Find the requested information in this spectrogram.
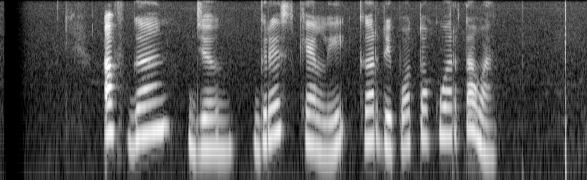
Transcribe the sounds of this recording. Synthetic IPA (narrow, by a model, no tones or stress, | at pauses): ʔafɡand͡ʒɨŋɡɾɛskɛlikɨrdipɔt̪ɔkuwart̪awan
